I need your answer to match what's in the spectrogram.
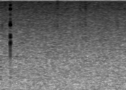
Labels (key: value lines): label: ambient
recorder: HydroMoth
